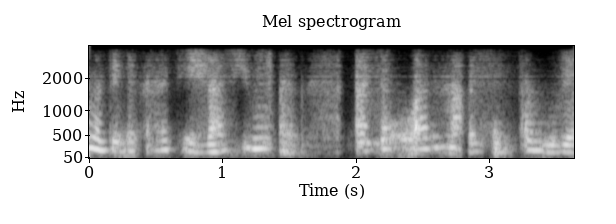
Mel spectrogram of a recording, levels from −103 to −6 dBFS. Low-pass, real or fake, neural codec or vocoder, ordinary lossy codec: 3.6 kHz; fake; codec, 44.1 kHz, 0.9 kbps, DAC; none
